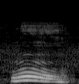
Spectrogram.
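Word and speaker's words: knee: حلقات قواعد النط طبعا اتكلمنا ان الكي لما بيجي وراها حرف الان الكي لا تنطق زي الكلمه اللي قدامنا ني تمام وزي كلمه نايف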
